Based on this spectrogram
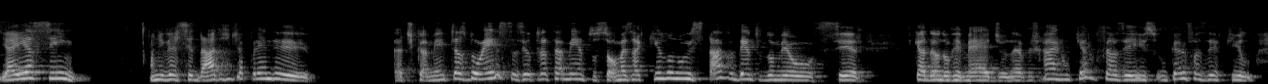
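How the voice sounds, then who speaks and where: Using an ordinary speaking voice, a woman talks at a moderate pace with a fairly high pitch. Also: ordinary pitch variation. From Santa Catarina, Brazil (São Lourenço do Oeste). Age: 60s. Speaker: pediatrician. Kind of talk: interview.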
